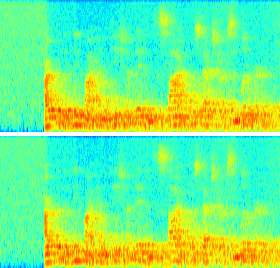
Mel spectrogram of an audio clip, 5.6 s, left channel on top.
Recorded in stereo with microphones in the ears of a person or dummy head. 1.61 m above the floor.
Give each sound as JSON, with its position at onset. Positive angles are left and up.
{"t": 0.9, "sound": "a man speaking", "side_deg": -80, "distance_m": 4.0}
